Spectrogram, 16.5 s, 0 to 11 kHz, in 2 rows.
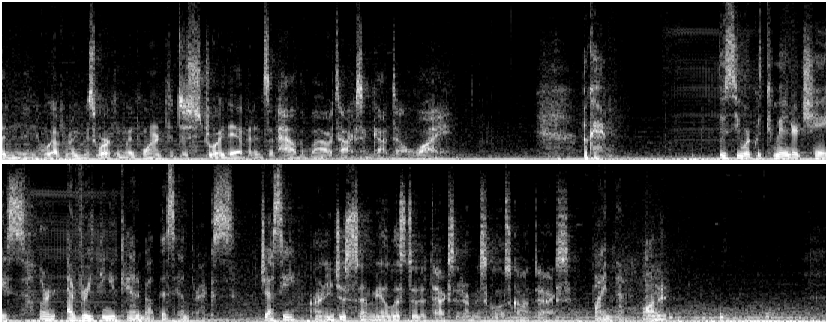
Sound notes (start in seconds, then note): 6.5 phone vibrates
